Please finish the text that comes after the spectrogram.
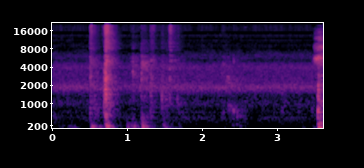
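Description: A manual die-cutting and embossing machine is cranked by hand, giving a few uneven creaking, ratcheting bursts close up, a pause, then another sharp mechanical clunk at the end, with no talking.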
